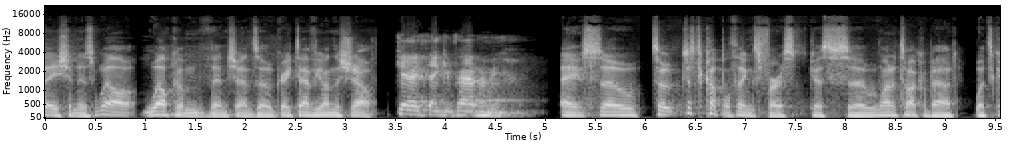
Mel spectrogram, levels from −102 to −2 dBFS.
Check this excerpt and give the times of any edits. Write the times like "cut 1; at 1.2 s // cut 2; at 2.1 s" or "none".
cut 1; at 5.0 s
